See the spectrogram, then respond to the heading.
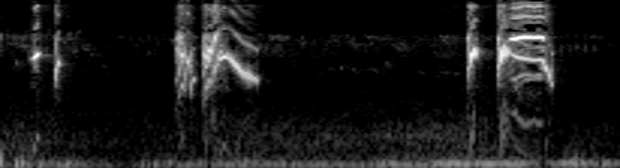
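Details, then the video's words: European goldfinch song in three short bursts of high, twittering, liquid notes with sliding whistles, separated by pauses, over a faint low hum. "Красивое пение щегла. Singing goldfinch. آواز خواندن فنچ"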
